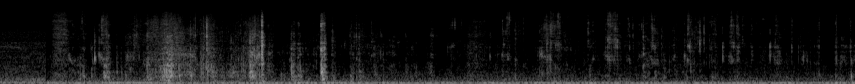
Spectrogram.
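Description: Dachshund chewing and crunching a chicken nugget, a run of quick crunches and clicks starting about half a second in, loudest in the first few seconds.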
